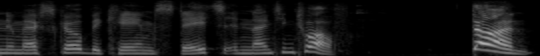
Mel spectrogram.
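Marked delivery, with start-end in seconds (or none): 3.5-4.0 loud, high flourish of triumph; proud showman's ta-da; triumphant ta-da. Real, not acted. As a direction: announce it like a magic trick. Triumphant announcement after finishing.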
